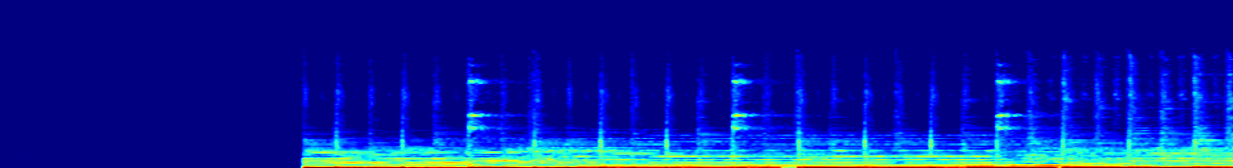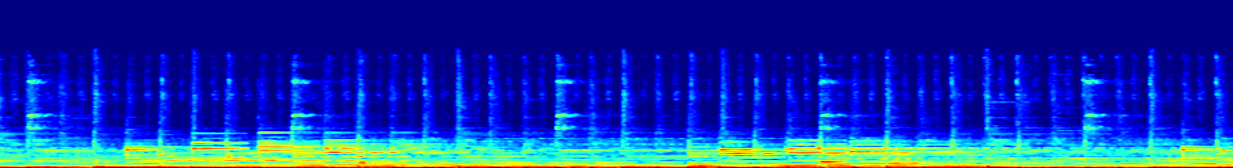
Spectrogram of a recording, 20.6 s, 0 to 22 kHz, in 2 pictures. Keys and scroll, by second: 0.7 ctrl+0.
